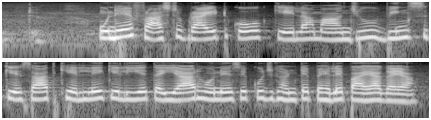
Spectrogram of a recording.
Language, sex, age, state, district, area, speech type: Hindi, female, 30-45, Madhya Pradesh, Harda, urban, read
